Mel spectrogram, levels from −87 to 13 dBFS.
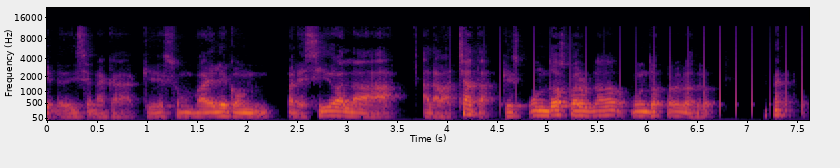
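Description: From about 4.01 s to 7.55 s the speech picks up a train of clicks: a steady tick at roughly six per second, around twenty in all, standing well proud of the signal. They carry on through the pauses too, so likely interference or a struggling interface rather than anything in the recording itself.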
